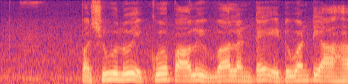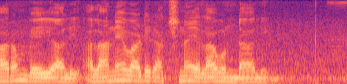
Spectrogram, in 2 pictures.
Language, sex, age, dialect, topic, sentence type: Telugu, male, 18-24, Utterandhra, agriculture, question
